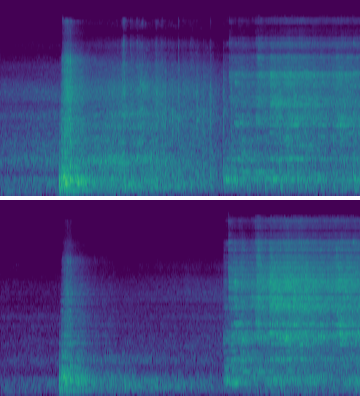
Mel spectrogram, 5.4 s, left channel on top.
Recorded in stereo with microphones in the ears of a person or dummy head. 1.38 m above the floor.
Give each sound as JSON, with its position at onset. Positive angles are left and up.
{"t": 0.9, "sound": "an explosion", "side_deg": 65, "distance_m": 0.7}
{"t": 3.3, "sound": "a toilet flushing", "side_deg": -60, "distance_m": 4.0}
